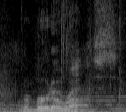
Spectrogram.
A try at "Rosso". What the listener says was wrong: Rosso. You gotta add the O at the end. Because it's more Mexican like that.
